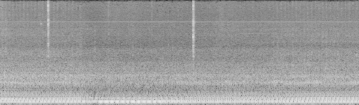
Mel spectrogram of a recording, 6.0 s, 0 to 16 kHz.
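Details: Buick 455 Stage 1 (462) in Regal T: steady fast ticking on the driver-side valvetrain over lumpy V8 idle, rising with revs up to 3000 rpm; owner suspects a lifter not pumping up or pushrod issue.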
